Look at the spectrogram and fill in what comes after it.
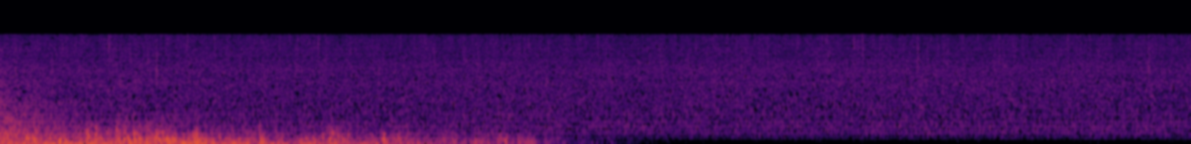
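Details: Heavy rain with a deep thunder rumble for the first five seconds, fading into a steady, even hiss of rainfall with no animal voices.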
